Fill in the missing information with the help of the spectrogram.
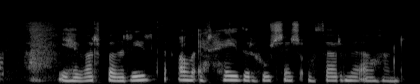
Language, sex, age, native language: Icelandic, female, 30-39, Icelandic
